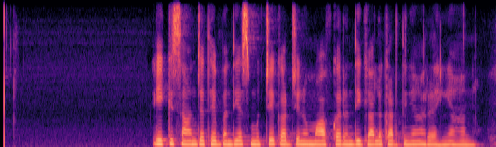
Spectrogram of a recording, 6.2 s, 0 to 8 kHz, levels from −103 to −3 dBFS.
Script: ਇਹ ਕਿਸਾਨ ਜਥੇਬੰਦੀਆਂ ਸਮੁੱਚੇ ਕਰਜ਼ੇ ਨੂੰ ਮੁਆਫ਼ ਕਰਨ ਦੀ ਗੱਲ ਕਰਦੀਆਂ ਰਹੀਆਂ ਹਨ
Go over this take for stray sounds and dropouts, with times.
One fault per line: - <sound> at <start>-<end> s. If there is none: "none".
none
